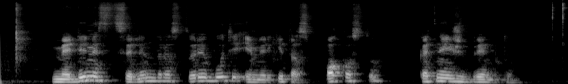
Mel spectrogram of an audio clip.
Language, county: Lithuanian, Utena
